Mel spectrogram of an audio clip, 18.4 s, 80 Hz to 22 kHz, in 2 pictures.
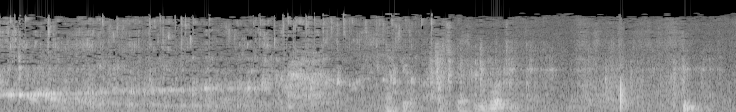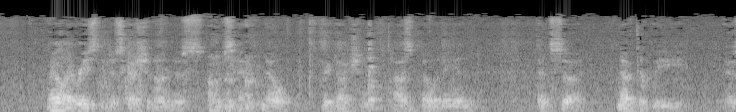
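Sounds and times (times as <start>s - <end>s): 
liquid poured in a splashing stream: 0.0s - 7.0s
speech: 5.0s - 6.7s, 9.8s - 15.2s, 15.9s - 18.3s.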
